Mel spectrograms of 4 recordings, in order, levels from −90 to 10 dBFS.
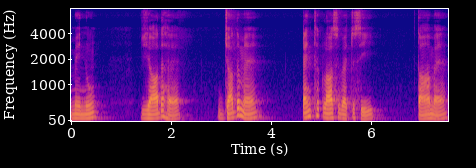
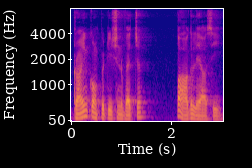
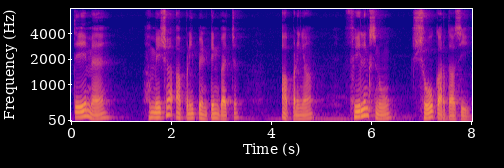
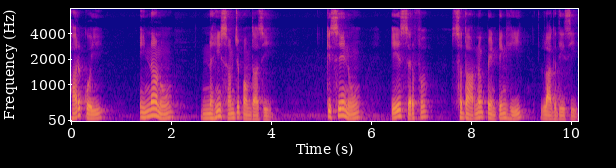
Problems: background sounds at intervals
